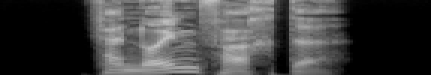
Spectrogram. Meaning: inflection of verneunfachen: 1. first/third-person singular preterite 2. first/third-person singular subjunctive II
- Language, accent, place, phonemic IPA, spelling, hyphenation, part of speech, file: German, Germany, Berlin, /fɛɐ̯ˈnɔɪ̯nfaxtə/, verneunfachte, ver‧neun‧fach‧te, verb, De-verneunfachte.ogg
